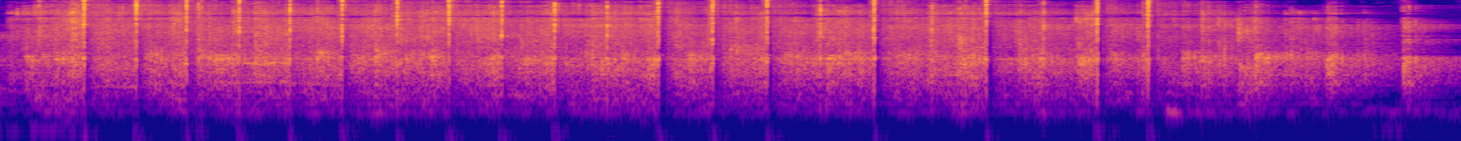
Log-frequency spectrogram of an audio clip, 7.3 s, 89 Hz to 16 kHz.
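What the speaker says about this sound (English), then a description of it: "How about another round of applause for that?" A graduation audience at the NNSY 1LSHV ceremony breaks into a steady round of applause after a speech, dense hand claps filling the room with a few sharp, louder claps standing out close by throughout.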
